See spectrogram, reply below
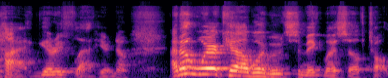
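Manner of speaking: smarmy, oily character voice with swooping pitch. Acting out a pitched character who answers a question: smarmy Gary Flat voice. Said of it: "I'm literally doing the voice of the guy".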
